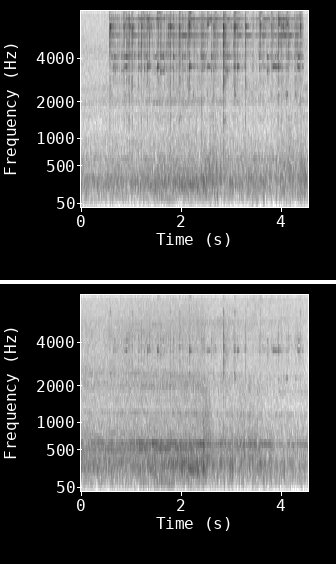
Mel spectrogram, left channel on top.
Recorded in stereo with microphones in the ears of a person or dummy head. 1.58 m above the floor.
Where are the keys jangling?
80° left.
